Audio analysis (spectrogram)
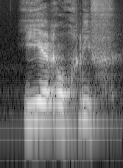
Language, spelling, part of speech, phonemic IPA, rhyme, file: Dutch, hiëroglief, noun, /ˌɦi.roːˈxlif/, -if, Nl-hiëroglief.ogg
- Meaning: hieroglyph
